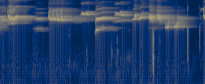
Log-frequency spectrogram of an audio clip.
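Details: Asian pied starling singing a lure phrase sequence: loud bursts of buzzy, rasping whistles separated by short dips, with a few sharp clicks near the end.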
